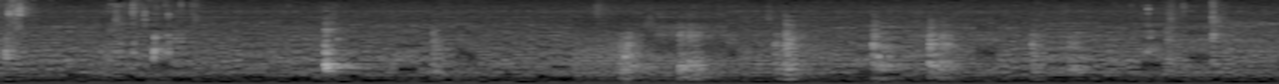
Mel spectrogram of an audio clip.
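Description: Wooden spatula stirring vermicelli and vegetables in water in a metal pot, giving light irregular taps and knocks against the pot, the loudest about a second and a half in.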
